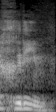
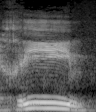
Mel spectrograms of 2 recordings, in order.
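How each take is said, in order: First: The vowel is said short. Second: The vowel is held long. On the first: The speaker calls it wrong. "não é rim" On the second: The speaker calls it right. "Quando você vê esse risquinho do I, ... é rim"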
